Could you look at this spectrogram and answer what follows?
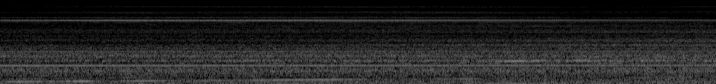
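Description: Three-phase electric motor run by a variable frequency drive, its hum climbing in pitch in small steps as the drive's output is raised from about 20 Hz toward 50 Hz.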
